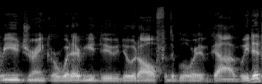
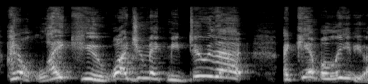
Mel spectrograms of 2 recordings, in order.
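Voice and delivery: put-on angry kid shouting. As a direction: shout it up high like a fed-up child. Boy's angry inner thoughts, retold.

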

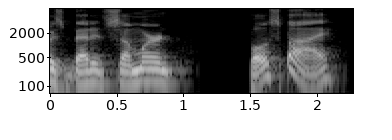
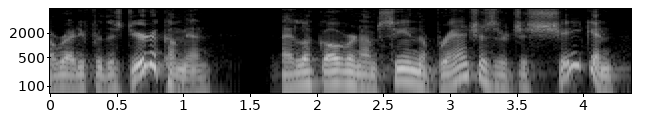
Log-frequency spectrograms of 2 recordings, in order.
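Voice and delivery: normal talking voice

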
